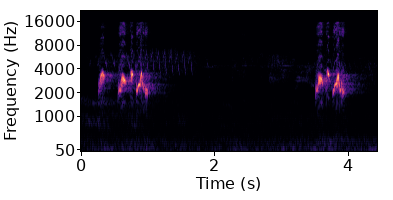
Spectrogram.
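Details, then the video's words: Red-whiskered bulbul call: a quick burst of three chirpy, warbling notes, then silence, then a second similar three-note phrase about three seconds later. "Red whiskered bulbul call 04"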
